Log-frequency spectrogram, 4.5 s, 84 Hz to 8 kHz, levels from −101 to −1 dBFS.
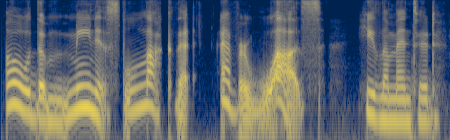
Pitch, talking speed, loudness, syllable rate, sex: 205 Hz, 120 wpm, -21 LUFS, 3.5 syllables/s, female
